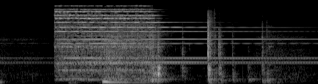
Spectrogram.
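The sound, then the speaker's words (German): A telephone bell rings loudly in one long, rattling burst lasting about a second, followed by two short, sharp jingles. “Telefon”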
